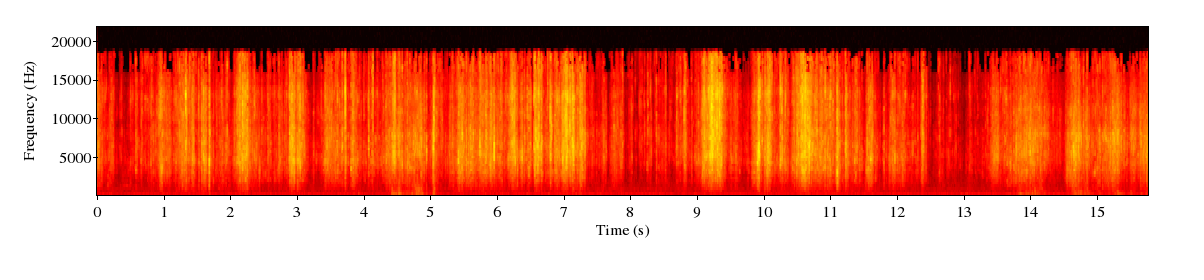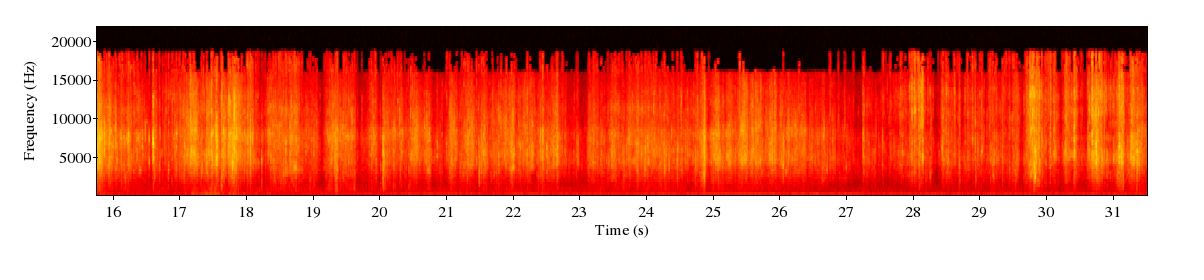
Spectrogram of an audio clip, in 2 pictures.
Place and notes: Washington Park, South Doctor Martin Luther King Junior Drive, Chicago, IL, USA - Summer Walk 1
Recorded with Zoom H2. Interactive walk through Washington Pk. Exploring the textures and rhythm of twigs bark and leaves.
